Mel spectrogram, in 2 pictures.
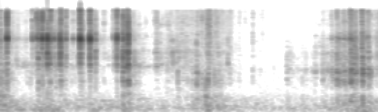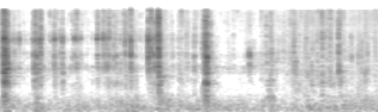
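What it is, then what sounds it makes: Bar of soap being cut. A box-cutter blade scrapes and cuts across an oval solid orange bar of soap with an embossed logo and a scored grid surface, held in one hand with long nails, shaving off small crumbly cubes. Crisp, bright scraping crackles come in quick bursts, loudest at the start, fall silent briefly around two seconds, then resume in softer, scattered cuts.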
